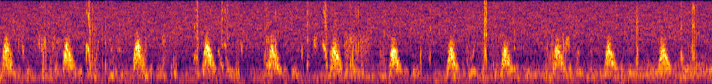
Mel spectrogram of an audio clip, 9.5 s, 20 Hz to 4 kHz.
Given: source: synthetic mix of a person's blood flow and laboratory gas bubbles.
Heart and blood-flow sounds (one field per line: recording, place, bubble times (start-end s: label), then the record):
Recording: Doppler ultrasound of blood flow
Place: subclavian vein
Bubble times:
0.21-0.35 s: bubbles
0.48-0.80 s: bubbles
0.83-0.89 s: bubbles
1.11-1.61 s: bubbles
1.88-2.44 s: bubbles
2.56-2.69 s: bubbles
2.89-3.26 s: bubbles
3.50-3.61 s: bubbles
3.65-3.72 s: bubbles
3.98-4.24 s: bubbles
4.29-4.54 s: bubbles
4.59-5.19 s: bubbles
5.57-5.66 s: bubbles
5.71-5.75 s: bubbles
6.03-6.11 s: bubbles
6.20-6.70 s: bubbles
6.83-6.91 s: bubbles
7.25-7.61 s: bubbles
7.64-7.74 s: bubbles
7.86-7.92 s: bubbles
8.46-8.57 s: bubbles
9.01-9.32 s: bubbles
From the record:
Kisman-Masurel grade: 242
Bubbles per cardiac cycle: several, 3 to 8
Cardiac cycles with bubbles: 100%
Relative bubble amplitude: moderate (0.250 to 0.450)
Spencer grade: 3 (all of the cardiac periods contain showers or single bubble signals, but not dominating or overriding the cardiac motion signals)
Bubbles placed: anywhere in the cardiac cycle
